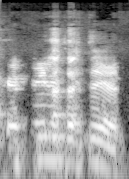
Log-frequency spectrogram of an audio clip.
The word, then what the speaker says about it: gefeliciteerd: Yeah, gefeliciteerd.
